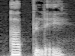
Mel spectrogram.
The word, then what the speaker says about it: appelle: So when you get this E vowel and then you get a double consonant, and well, they are the same, then it does change the pronunciation of E. You tend to pronounce it like really open. That's the reason why you pronounce it appel, okay?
